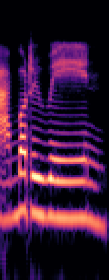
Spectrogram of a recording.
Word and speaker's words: บริเวณ: เสียง ออ นะ คะ พยัญชนะ ไทย ที่ ไม่ มี รูป สระ กำกับ แต่ ออก เสียง เป็น ออ ก็ อย่าง เช่น คำ ว่า พร นะ คะ บริเวณ ปรนัย นะ คะ ก็ จัด ว่า เป็น คำ อ่าน ยาก นะ เพราะ ว่า ไม่ ปรากฏ รูป สระ แต่ ว่า อ่าน ออก เสียง อย่าง มี สระ นะ คะ คำ ที่ ออก เสียง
